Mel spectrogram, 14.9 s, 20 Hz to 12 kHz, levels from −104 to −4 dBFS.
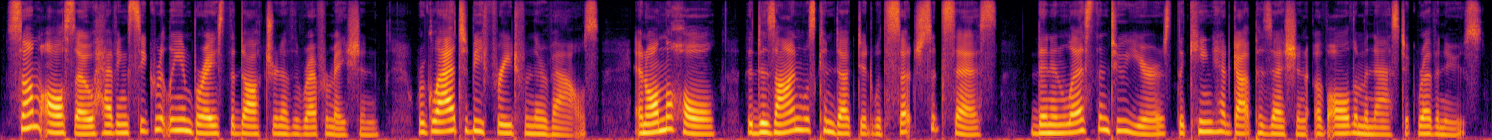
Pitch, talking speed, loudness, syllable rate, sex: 200 Hz, 180 wpm, -20 LUFS, 5.1 syllables/s, female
